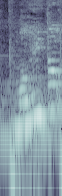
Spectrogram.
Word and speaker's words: mojito: Cuba is Spanish, and in Spanish, J is pronounced as H.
